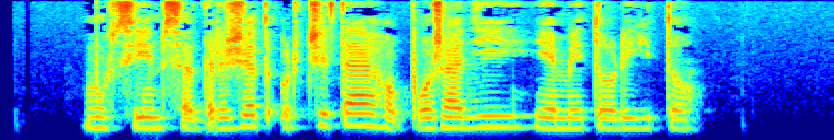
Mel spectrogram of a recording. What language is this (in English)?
Czech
